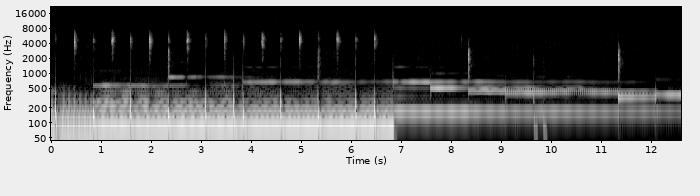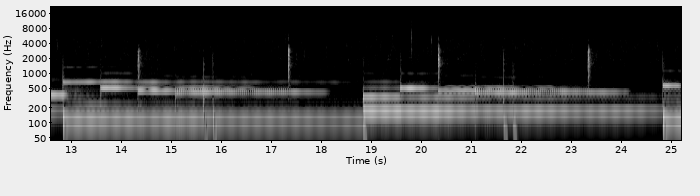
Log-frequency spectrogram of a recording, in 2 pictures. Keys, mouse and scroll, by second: 0.0 2, 1.5 1, 3.4 ctrl+z, 9.2 s, 10.3 ctrl+z, 11.2 s, 17.5 middle click, 19.7 g, 22.1 middle click, 22.3 Tab, 22.8-24.0 middle drag, 24.3-25.2 middle drag.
